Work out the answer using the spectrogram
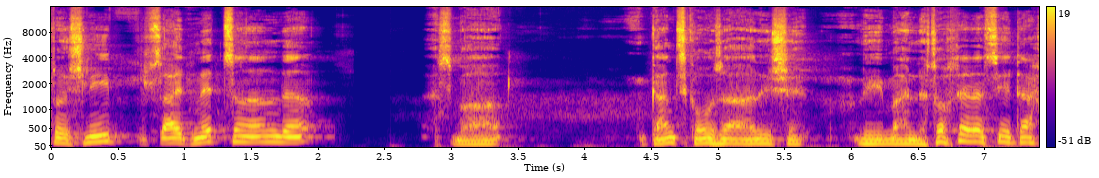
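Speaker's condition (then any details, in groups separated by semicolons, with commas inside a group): Parkinson's disease; limits daily routine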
